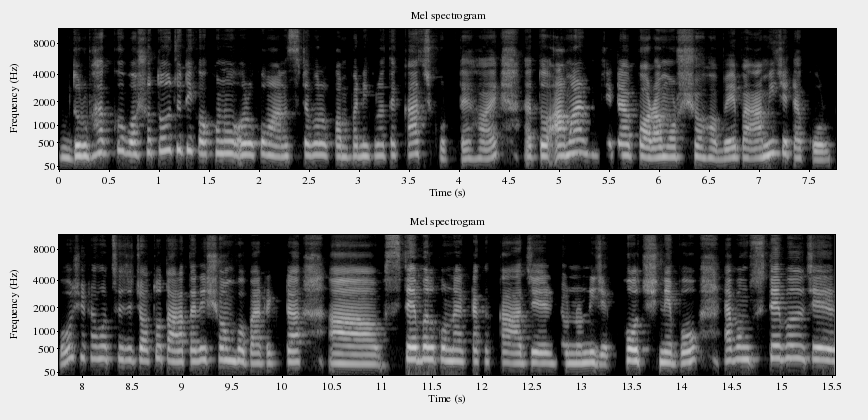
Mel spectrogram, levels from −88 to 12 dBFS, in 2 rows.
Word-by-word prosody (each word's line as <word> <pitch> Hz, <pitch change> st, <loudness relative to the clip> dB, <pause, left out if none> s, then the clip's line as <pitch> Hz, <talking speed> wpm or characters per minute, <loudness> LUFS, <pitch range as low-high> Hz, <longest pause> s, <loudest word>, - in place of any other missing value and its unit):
দুর্ভাগ্যবশতও 270 Hz, +5 st, +1 dB
যদি 330 Hz, -1 st, 0 dB
কখনো 265 Hz, +1 st, 0 dB
ওরকম 240 Hz, +1 st, +2 dB
আনস্টেবল 225 Hz, +3 st, -2 dB
কোম্পানি 210 Hz, +1 st, -2 dB
গুলোতে 225 Hz, +1 st, -4 dB
কাজ 255 Hz, +1 st, 0 dB
করতে 170 Hz, -1 st, -8 dB
হয়, 175 Hz, +4 st, -3 dB, 0.3 s
আ -, -, +1 dB
তো -, -, +6 dB, 0.2 s
আমার 265 Hz, +6 st, +3 dB, 0.2 s
যেটা 230 Hz, 0 st, -1 dB, 0.2 s
পরামর্শ 195 Hz, 0 st, +1 dB, 0.2 s
হবে 175 Hz, 0 st, -2 dB
বা 185 Hz, -, -1 dB
আমি 230 Hz, +6 st, +3 dB
যেটা 260 Hz, -8 st, -2 dB
করব 150 Hz, 0 st, -2 dB, 0.2 s
সেটা 290 Hz, -2 st, -7 dB
হচ্ছে 275 Hz, 0 st, -6 dB
যে 255 Hz, -, -3 dB
যত 240 Hz, -1 st, 0 dB
তাড়াতাড়ি 230 Hz, +2 st, +1 dB
সম্ভব 240 Hz, -3 st, +2 dB
আরেকটা 195 Hz, +2 st, -2 dB, 0.4 s
আ -, -, +7 dB, 0.6 s
স্টেবল 265 Hz, 0 st, +7 dB
কোনো 245 Hz, -2 st, +3 dB
একটা 230 Hz, 0 st, -4 dB, 0.3 s
কাজের 200 Hz, 0 st, +1 dB
জন্য 195 Hz, 0 st, -2 dB
নিজের 180 Hz, -4 st, -1 dB
খোঁজ 240 Hz, -1 st, +5 dB, 0.2 s
নেব, 200 Hz, -2 st, +1 dB, 0.5 s
এবং 265 Hz, +2 st, 0 dB, 0.2 s
স্টেবল 290 Hz, 0 st, +1 dB, 0.2 s
যে 265 Hz, -, +7 dB
230 Hz, 150 wpm, -22 LUFS, 200-260 Hz, 0.6 s, আ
